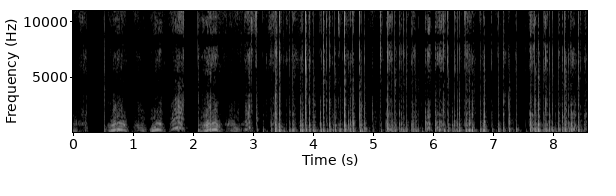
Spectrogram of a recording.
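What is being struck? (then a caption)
Cardboard perfume box. Fingertips and nails scratch and trace across the front face of a white cardboard Montblanc perfume box. It opens with a few squeaky, pitched swoops that rise and fall around 340 Hz. Then comes a long run of quick, dry, close-up scratching strokes with little ring.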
